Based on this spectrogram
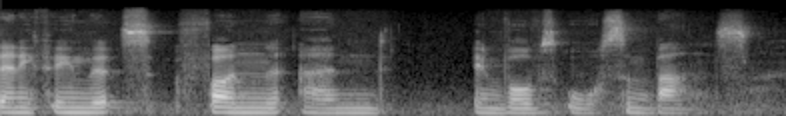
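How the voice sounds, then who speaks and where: A woman talks fairly slowly in a monotone, flat intonation. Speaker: radio producer and DJ. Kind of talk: interview. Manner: casual, many fillers.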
